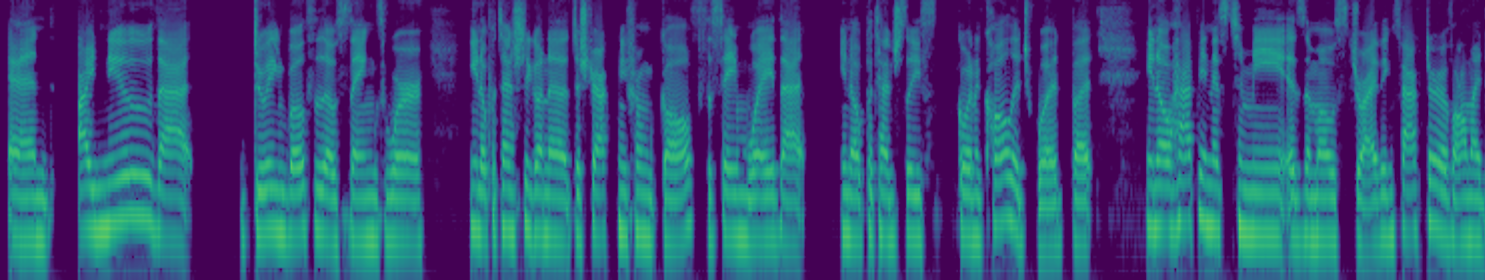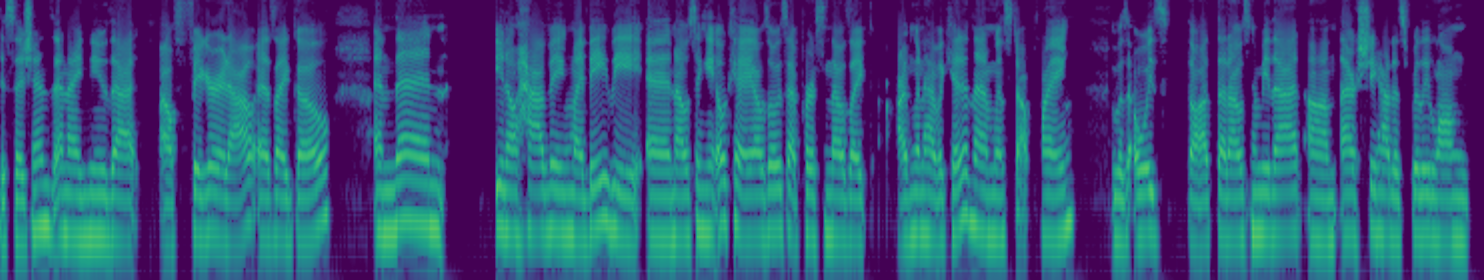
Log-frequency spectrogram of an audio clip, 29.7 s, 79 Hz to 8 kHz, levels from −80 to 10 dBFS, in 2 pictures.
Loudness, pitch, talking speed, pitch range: -21 LUFS, 165 Hz, 215 wpm, 155-175 Hz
